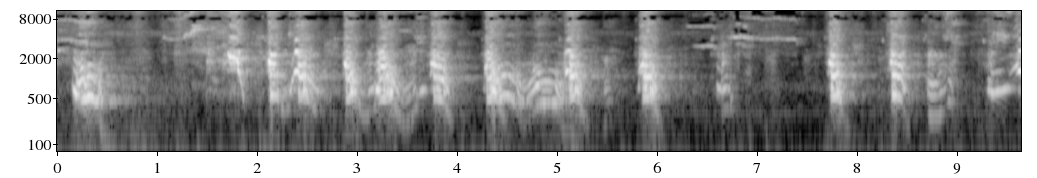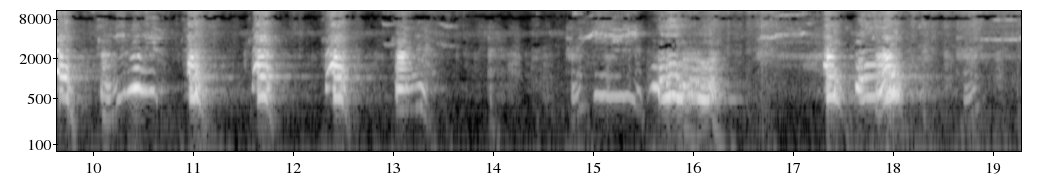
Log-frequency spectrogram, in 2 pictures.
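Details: Pack of Redbone Coonhounds treeing a chipmunk in an oak, barking to send it scrambling down; rapid sharp barks roughly twice a second for long stretches, mixed with a few wavering howls near the end.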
